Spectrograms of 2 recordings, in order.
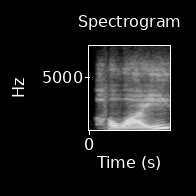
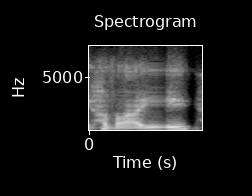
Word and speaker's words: Hawaii: Japan from Hiroshima to Hawaii and I I know I'm saying it wrong I know it's supposed to be Havi but funny enough when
